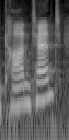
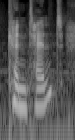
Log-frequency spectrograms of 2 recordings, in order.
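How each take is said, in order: First: CONtent, stressed on the first syllable; stress on CON. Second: ConTENT, stressed on the second syllable; stress on TENT. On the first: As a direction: hit the first half of "content". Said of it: "Emphasis put on con". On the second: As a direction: slowly lean on the second half of "content". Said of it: "emphasis put on the second half". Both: Shown as a demonstration.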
